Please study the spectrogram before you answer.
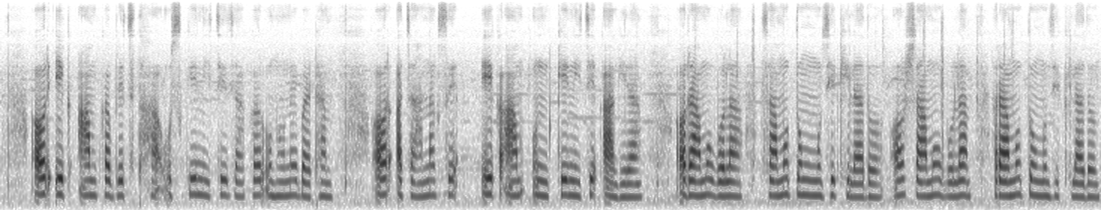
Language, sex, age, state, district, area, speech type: Hindi, female, 18-30, Uttar Pradesh, Varanasi, rural, spontaneous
